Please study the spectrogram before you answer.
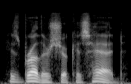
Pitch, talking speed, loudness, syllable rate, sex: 105 Hz, 230 wpm, -17 LUFS, 5.0 syllables/s, male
